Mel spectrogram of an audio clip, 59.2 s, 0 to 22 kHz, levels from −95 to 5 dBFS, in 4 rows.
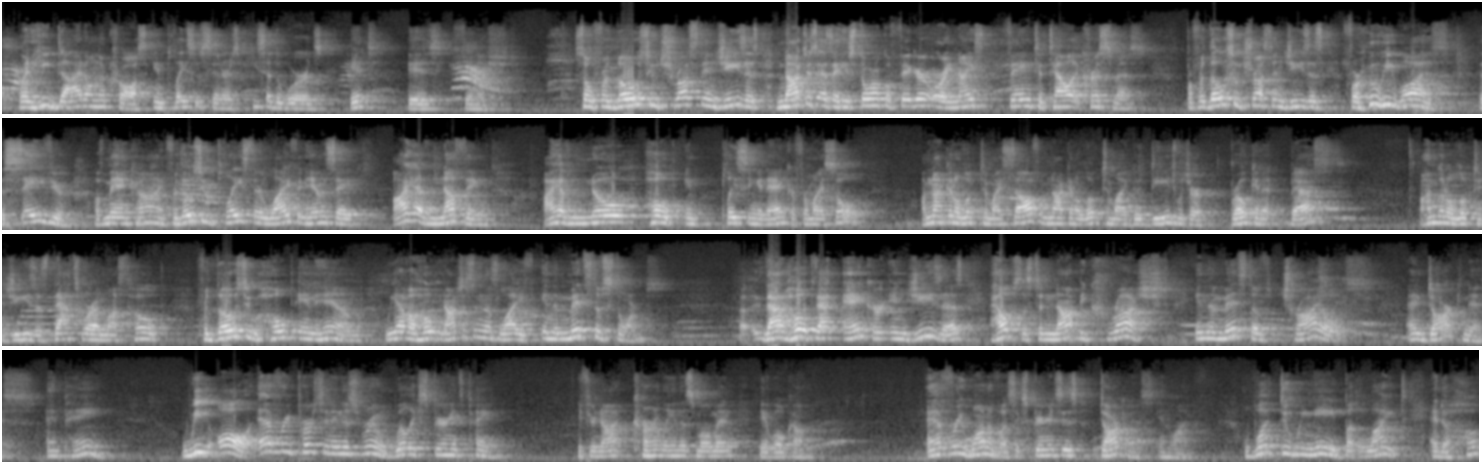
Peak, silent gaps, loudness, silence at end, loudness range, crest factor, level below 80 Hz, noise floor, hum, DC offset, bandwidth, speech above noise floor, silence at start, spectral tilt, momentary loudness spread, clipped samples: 0 dBFS; none; -15 LUFS; 0 s; 7 LU; 16 dB; -50 dBFS; -45 dBFS; none; under 0.1%; 12.5 kHz; 30 dB; 0 s; -5.5 dB/octave; 15 LU; 0.1%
